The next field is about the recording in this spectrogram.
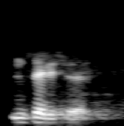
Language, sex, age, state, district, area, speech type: Tamil, male, 18-30, Tamil Nadu, Tiruvarur, rural, conversation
